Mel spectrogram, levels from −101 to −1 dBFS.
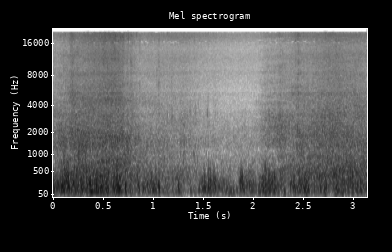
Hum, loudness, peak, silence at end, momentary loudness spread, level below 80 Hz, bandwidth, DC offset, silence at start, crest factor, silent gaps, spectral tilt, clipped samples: none; -18 LUFS; 0 dBFS; 0 s; 9 LU; -36 dBFS; over 20 kHz; under 0.1%; 0 s; 18 dB; none; -5.5 dB/octave; under 0.1%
